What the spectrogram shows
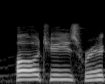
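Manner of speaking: put-on shrill, high, loud yelp, done poorly. Replying to a Rick bit in a role-play answer, a weak Morty impression. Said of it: "I can't really do a good Morty impersonation".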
